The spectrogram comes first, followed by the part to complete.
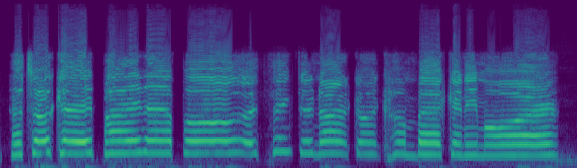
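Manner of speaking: loud yelled voice, reassuring in tone. A player's character, realizing the fight is over, yells to pineapple. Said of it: "I'll just yell".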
